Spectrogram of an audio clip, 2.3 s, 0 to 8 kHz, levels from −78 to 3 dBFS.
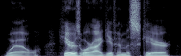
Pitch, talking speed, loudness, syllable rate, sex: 105 Hz, 210 wpm, -18 LUFS, 5.7 syllables/s, male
